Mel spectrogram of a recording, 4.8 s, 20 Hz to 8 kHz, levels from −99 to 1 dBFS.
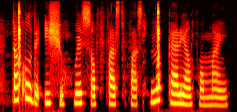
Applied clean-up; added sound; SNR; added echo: classical method spectral subtraction.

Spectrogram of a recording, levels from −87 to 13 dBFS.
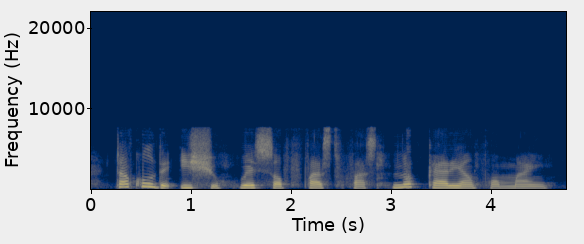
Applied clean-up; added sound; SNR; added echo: neural separator model SepFormer DNS4.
